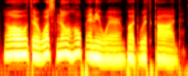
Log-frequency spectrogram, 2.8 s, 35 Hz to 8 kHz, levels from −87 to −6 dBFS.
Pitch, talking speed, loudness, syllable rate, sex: 145 Hz, 190 wpm, -16 LUFS, 4.9 syllables/s, male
